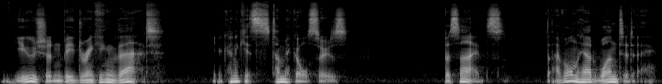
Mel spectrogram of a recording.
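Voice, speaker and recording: An actor playing a wry, discouraged office worker with a dry, hesitant, sardonic way of talking in an audio drama. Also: male voice, fairly low pitch, very animated, normal speed, darkish tone. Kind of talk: naturalistic audio drama dialogue.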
